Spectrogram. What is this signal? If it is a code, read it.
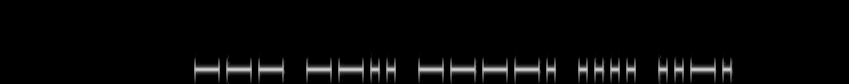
Morse code, heard as a keyed tone, about 16 wpm, 700 Hz. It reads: OZ9HF
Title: DXCC-100 Call Signs - 5 Characters - Repeated 3x - 15wpm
